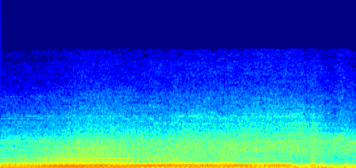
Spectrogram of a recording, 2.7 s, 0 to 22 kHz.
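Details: Paxton-supercharged Ford 5.0 V8 with newly installed ported Boss intake manifold, driving after install: strong clean pull with steady rising supercharger whine, no misses or rattles; healthy under load.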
